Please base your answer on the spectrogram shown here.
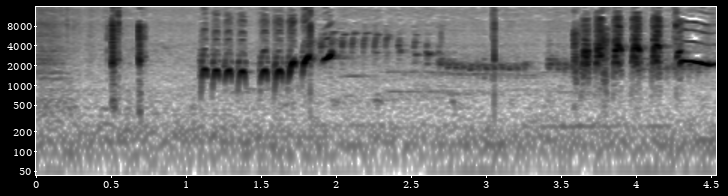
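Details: Greater green leafbird song for training young birds to sing: a few sharp clicks, a run of rising chirps ending in an upslurred whistle, soft warbling, then a final burst of bright notes.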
